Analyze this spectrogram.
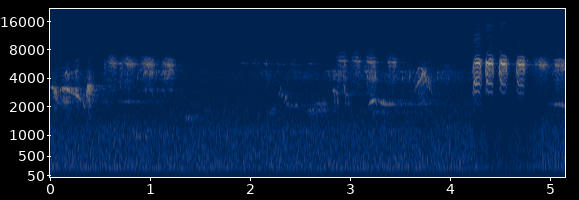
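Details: Great tit (Parus major) calling in Bratislava on 22 May 2013: thin, high chirps and short whistled notes, ending in a quick burst of four or five sharp, evenly spaced high pips. Other faint bird notes are mixed in.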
